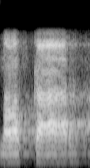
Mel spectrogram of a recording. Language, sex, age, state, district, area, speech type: Hindi, male, 30-45, Bihar, Samastipur, rural, conversation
